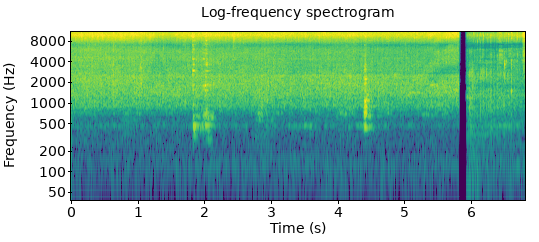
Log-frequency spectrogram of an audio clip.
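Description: Tomatoes being stirred in a hot pan while making paneer butter masala: a soft, continuous sizzle with a couple of faint scraping stirs and one brief clink, close by, with no talking, ending in a short dropout.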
